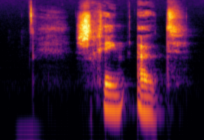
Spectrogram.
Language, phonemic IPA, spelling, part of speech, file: Dutch, /ˈsxen ˈœyt/, scheen uit, verb, Nl-scheen uit.ogg
- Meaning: singular past indicative of uitschijnen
